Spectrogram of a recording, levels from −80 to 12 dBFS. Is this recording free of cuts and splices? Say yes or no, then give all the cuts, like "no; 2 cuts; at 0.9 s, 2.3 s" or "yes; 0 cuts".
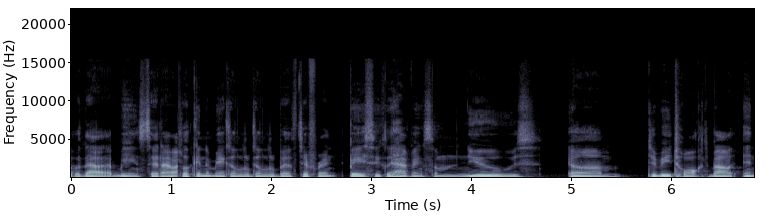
no; 6 cuts; at 1.1 s, 1.4 s, 1.8 s, 2.2 s, 2.7 s, 5.7 s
